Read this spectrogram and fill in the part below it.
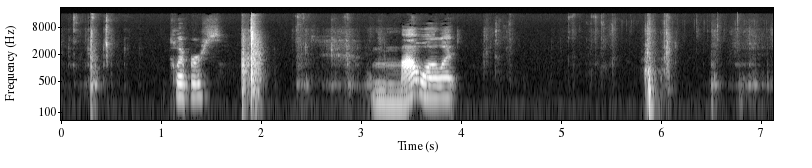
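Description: Items clink and rustle inside a bag.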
